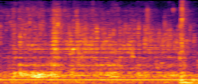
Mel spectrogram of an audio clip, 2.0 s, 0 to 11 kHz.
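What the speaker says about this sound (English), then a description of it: "Let's have a look at some flushes now." A Kohler Cimarron Class 6 toilet flushes with a quick press and release, a steady close rush of swirling water that holds for the whole two seconds and has a low hum beneath it.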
